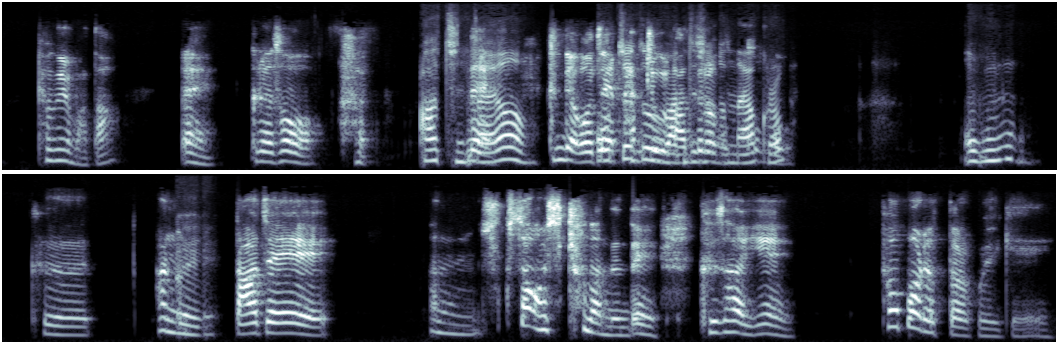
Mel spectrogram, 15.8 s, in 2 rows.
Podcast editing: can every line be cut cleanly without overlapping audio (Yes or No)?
No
